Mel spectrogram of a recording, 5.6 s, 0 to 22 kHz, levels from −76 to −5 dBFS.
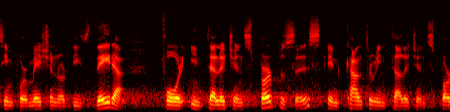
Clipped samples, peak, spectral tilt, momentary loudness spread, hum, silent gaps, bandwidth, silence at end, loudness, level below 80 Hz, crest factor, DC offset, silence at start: under 0.1%; -16 dBFS; -3 dB/octave; 10 LU; none; none; 16 kHz; 0 s; -34 LUFS; -86 dBFS; 18 dB; under 0.1%; 0 s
